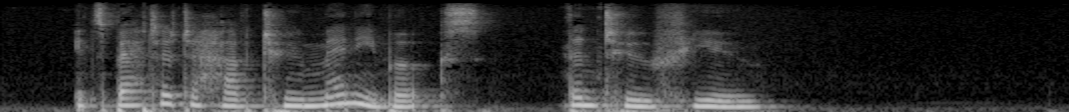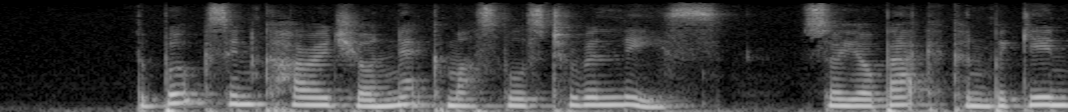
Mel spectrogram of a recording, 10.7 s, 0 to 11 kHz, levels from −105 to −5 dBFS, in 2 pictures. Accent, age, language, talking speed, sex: British, 30-49, English, 130 wpm, female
